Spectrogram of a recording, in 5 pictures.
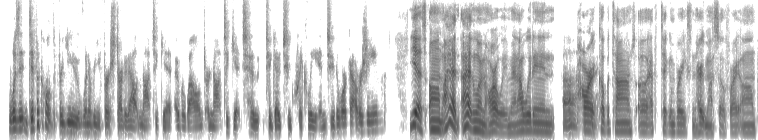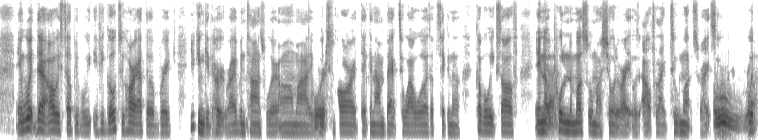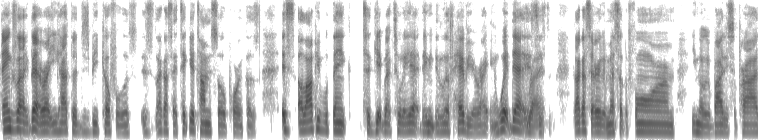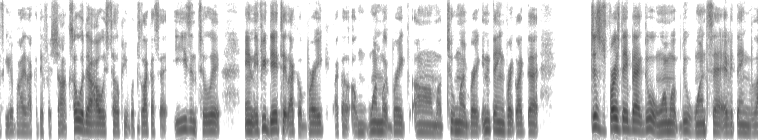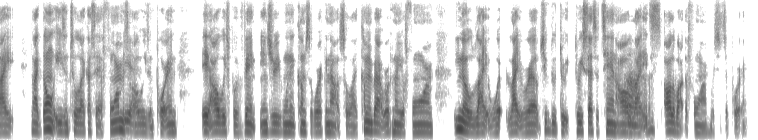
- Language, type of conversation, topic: English, podcast, What are some effective ways to build a lasting fitness habit as a beginner?
- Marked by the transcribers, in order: tapping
